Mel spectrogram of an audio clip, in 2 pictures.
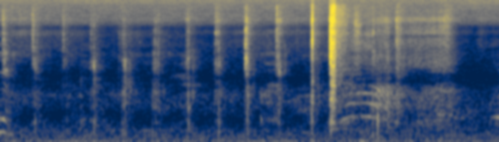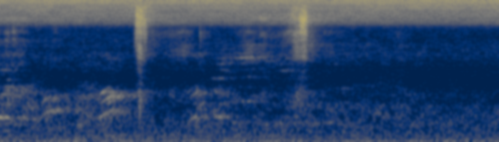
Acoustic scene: residential area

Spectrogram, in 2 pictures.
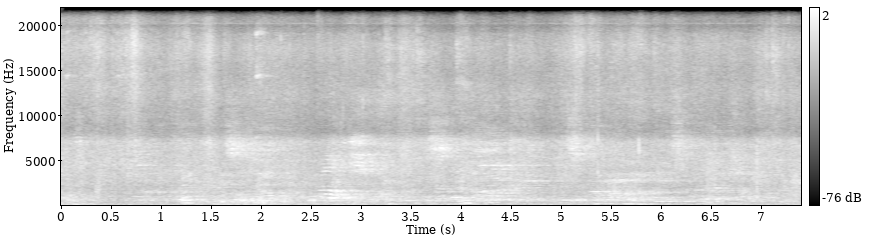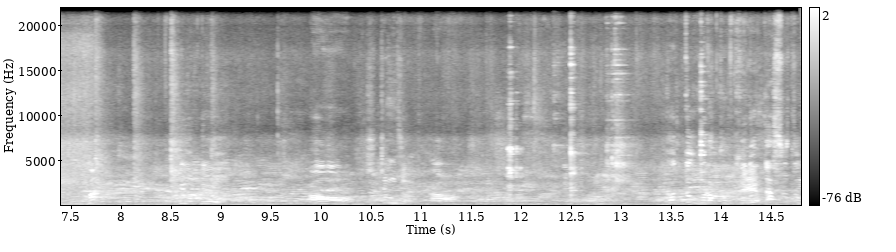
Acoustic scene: crowded indoor space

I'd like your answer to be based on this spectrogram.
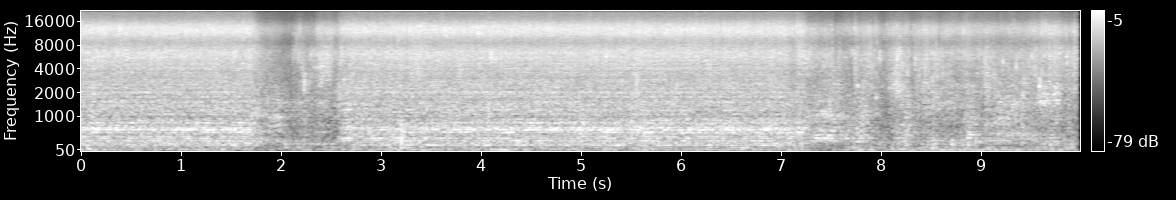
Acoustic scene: kitchen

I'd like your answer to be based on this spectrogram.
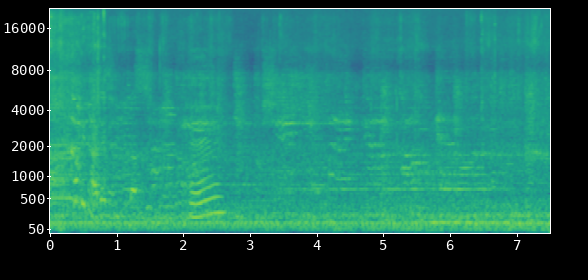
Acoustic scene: cafe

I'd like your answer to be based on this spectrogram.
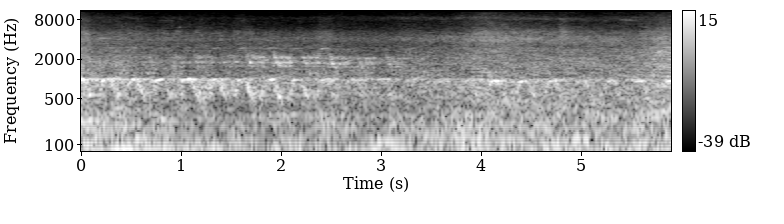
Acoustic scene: street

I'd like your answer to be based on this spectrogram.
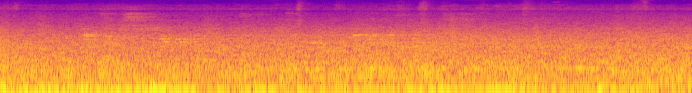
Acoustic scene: subway station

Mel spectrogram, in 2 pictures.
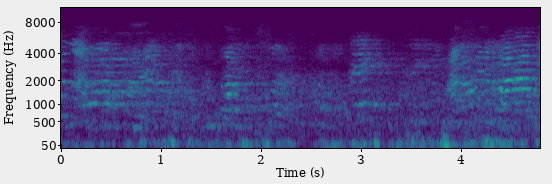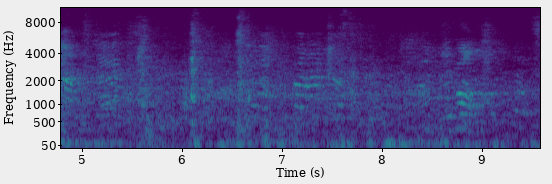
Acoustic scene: residential area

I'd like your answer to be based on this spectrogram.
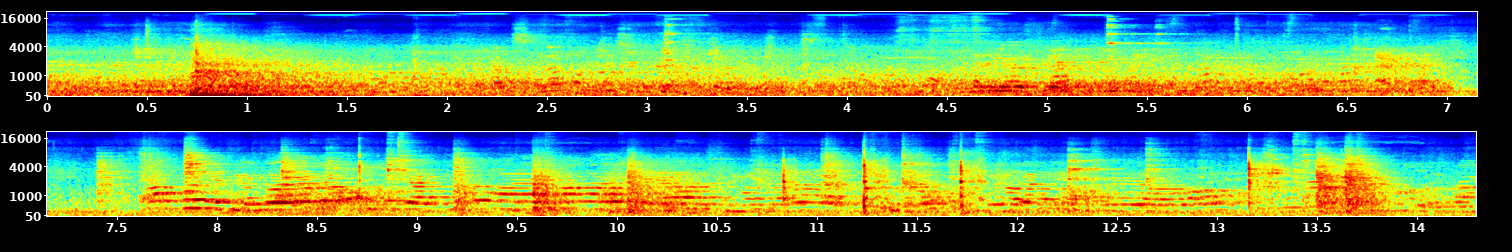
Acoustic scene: crowded indoor space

